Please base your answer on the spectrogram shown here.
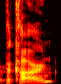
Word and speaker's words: Pickard: I kind of wanted to talk about your friend Leonard Pickard. Is that how you say his name, or Pickard? Like the captain, yeah.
